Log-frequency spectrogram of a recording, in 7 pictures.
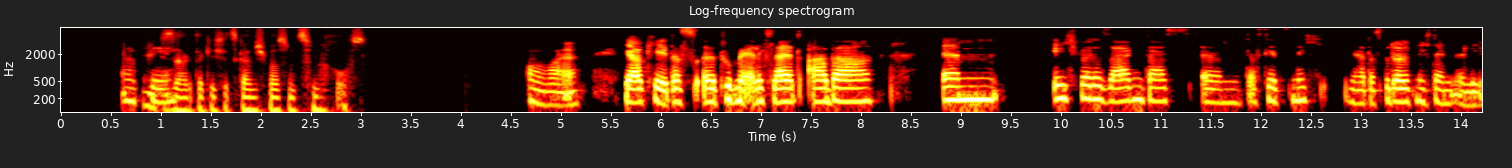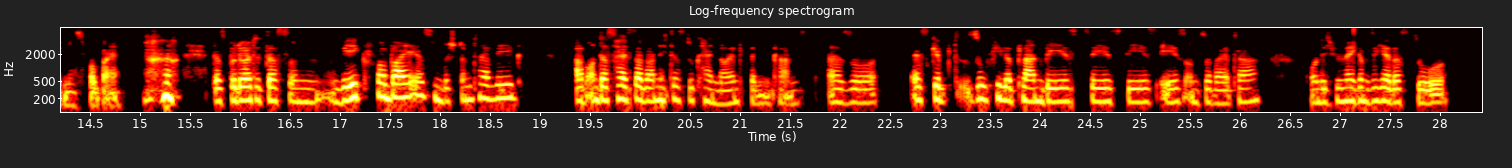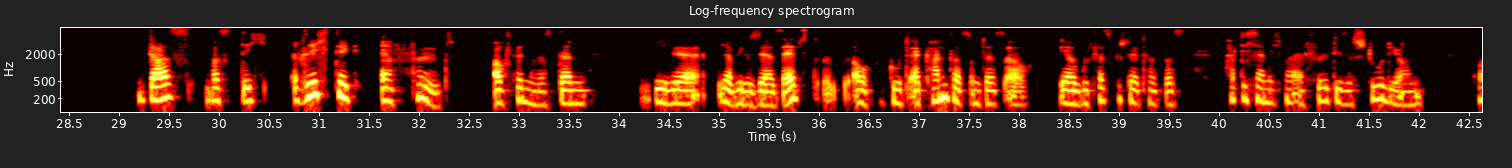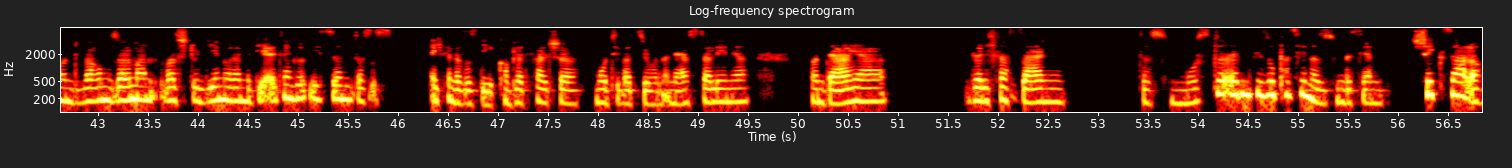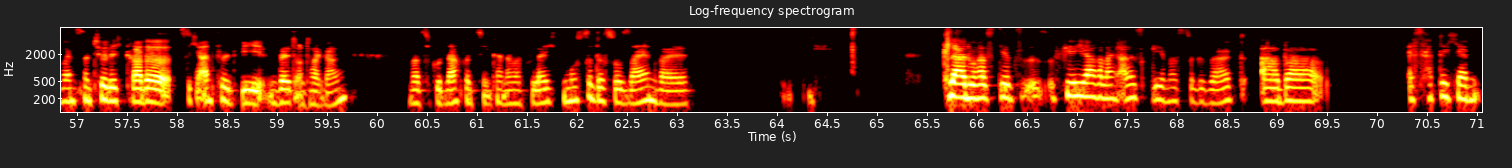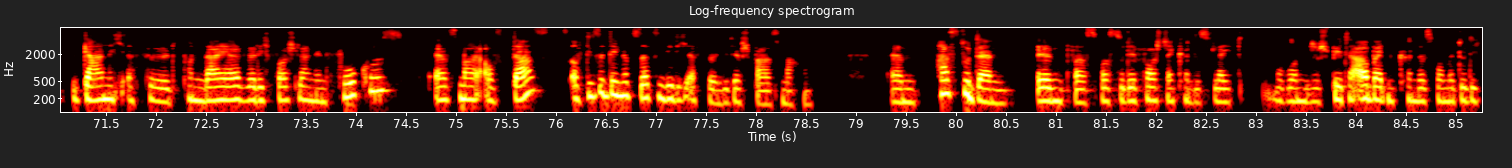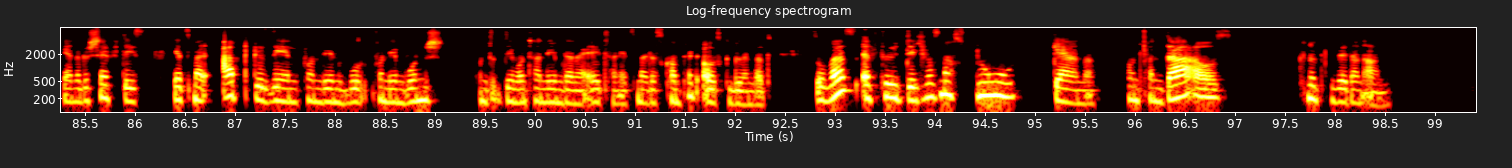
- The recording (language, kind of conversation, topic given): German, advice, Wie erlebst du nächtliches Grübeln, Schlaflosigkeit und Einsamkeit?
- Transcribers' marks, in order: tapping; other background noise; snort; stressed: "richtig erfüllt"; other noise; tsk; stressed: "das"; stressed: "abgesehen"; stressed: "du"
